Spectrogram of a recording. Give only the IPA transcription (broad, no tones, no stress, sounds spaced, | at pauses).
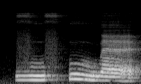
v u f ʔ u w æ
